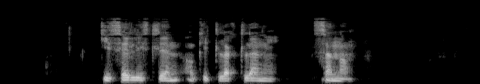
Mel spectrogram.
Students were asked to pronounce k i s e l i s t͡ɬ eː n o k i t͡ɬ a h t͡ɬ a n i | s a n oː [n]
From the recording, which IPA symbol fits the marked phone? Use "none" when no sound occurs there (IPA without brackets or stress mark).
n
